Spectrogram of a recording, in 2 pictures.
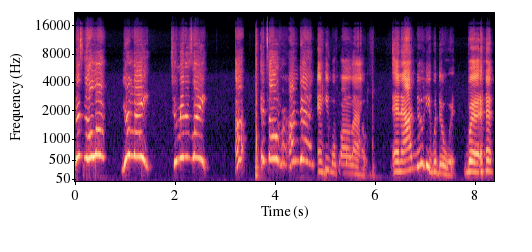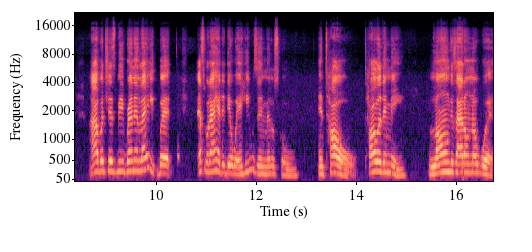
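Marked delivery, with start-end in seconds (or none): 0.0-4.8 very high, changed-up put-on kid voice. Retelling how one of her kids scolded her for being late, imitating his changed voice. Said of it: "That's exactly how he used to talk because he would change his voice".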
